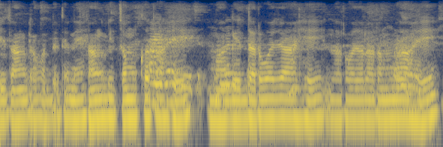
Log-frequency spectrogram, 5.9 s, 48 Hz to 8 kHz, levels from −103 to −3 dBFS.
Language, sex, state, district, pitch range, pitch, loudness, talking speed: Marathi, male, Maharashtra, Aurangabad, 125-130 Hz, 125 Hz, -17 LUFS, 80 wpm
